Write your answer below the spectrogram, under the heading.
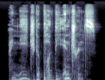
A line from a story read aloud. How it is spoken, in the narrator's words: the penguin hissed, sotto voce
